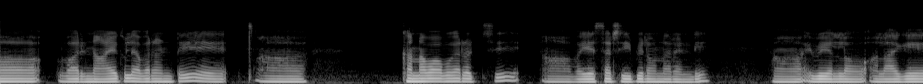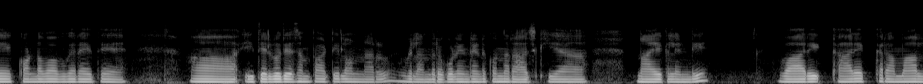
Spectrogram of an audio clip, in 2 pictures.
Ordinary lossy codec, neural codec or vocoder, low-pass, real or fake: none; none; 7.2 kHz; real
